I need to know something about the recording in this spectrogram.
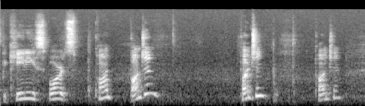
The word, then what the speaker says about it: Ponchin: Ponchin. Like punchin? Ponchin. Like punch. I was thinking like punch from like Eric Estrada.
